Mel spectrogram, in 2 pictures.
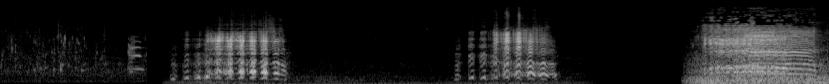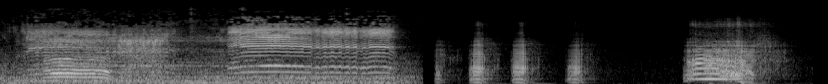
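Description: Goats bleating: two short quavering bleats, then a run of long, loud bleats, then a few short ones near the end.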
